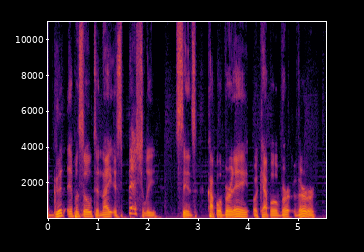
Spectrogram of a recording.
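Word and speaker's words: Cabo Verde: episode tonight, especially since Capo Verde or Capo ver Ver, how they pronounce it, Capo Ver, uh, the the D and the E is silent in Portuguese team is playing tonight against Argentina.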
